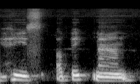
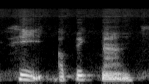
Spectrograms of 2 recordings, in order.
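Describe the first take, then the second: First: Said in the usual way. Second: "He" without the final s sound; zero copula. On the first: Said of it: "So instead of saying". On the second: Shown as a demonstration. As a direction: say "He" bare, straight before "a big man". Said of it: "they say".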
